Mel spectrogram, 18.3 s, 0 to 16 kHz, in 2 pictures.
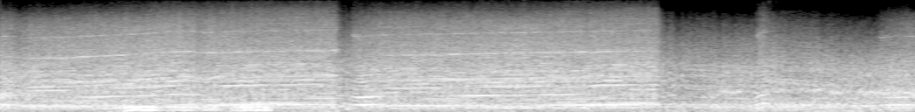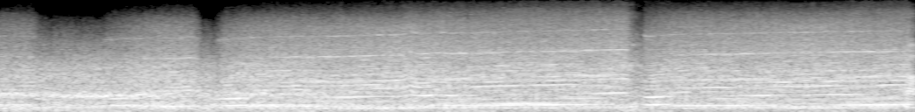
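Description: Race cars, a Ferrari among them, lap Brands Hatch in a GT racing game set in 1986. Loud engines rise and fall in pitch through repeated gear changes, with brief cuts in the sound and occasional tire noise.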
